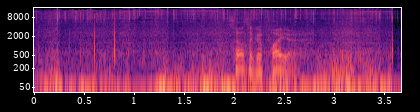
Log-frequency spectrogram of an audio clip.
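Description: Steady crackling static from the northern lights hisses from a small radio receiver no bigger than a smartphone, fitted with an antenna, in the icy expanse of northern Norway, broken by sharp pops and clicks, with a short burst of warbling, chirp-like tones near the middle before the crackle carries on.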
